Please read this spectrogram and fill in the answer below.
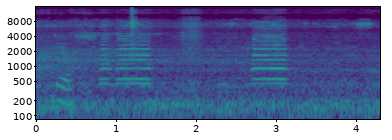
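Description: Two short car horn toots, each about half a second long and about two seconds apart, over a low steady rumble of traffic.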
